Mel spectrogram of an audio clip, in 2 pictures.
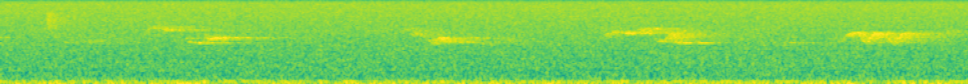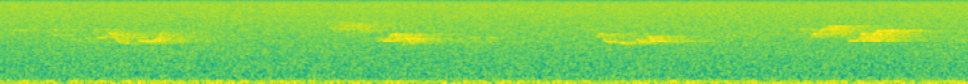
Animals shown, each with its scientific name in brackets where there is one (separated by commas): Red-eyed Vireo (Vireo olivaceus)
